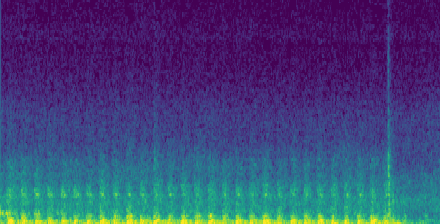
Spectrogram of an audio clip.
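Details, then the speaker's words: Car with pancake syrup poured into the fuel tank, after it ran badly and died: the starter cranks at a steady pulse of about four beats a second but the engine never catches; codes show an evap fault and misfire on startup. "oh no it's cranking but now the engine's not starting uhoh"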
